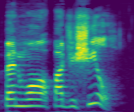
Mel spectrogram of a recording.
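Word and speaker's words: Benoît Badiashile: So Chelsea linked with Benoit Badiashile.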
